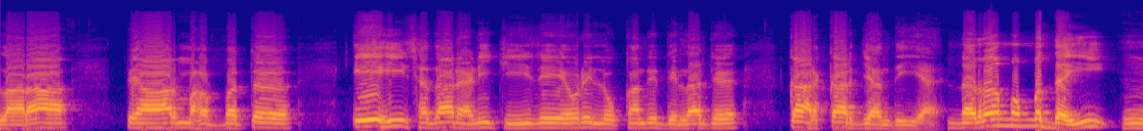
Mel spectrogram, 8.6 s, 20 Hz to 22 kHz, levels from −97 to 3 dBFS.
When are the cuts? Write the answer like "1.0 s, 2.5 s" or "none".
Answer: 7.1 s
